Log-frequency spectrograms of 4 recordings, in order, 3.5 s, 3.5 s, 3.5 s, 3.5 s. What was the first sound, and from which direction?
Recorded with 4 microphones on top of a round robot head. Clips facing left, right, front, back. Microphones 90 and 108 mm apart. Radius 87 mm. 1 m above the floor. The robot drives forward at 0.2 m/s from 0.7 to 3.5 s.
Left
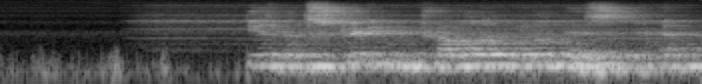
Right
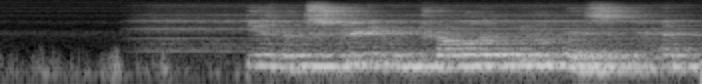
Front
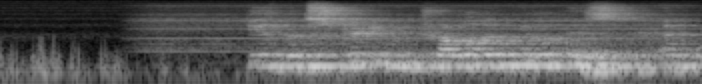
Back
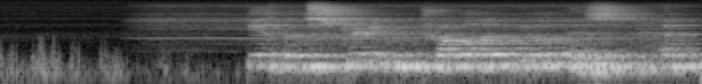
A man speaking, 135° right.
